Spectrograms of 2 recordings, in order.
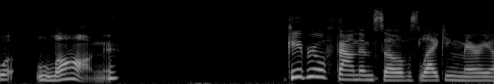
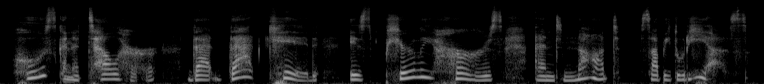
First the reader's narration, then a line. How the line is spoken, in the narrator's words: Siwakoat whispered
